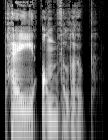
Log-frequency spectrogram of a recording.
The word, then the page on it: pay envelope: British English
